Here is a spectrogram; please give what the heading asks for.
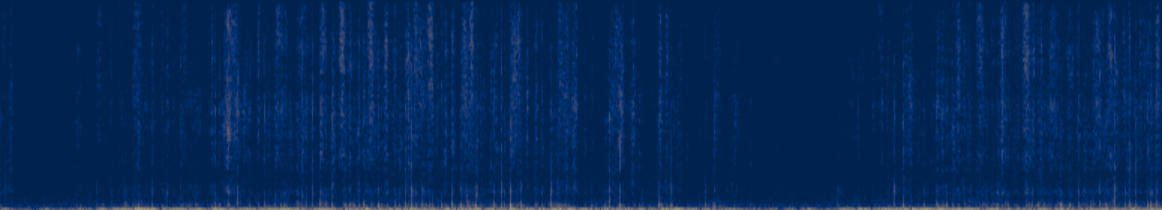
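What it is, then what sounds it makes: Sticky foam squishy toy. Long nails tap, press and scratch the sticky surface of a thick toast squishy toy, a brown sticky foam top over a white base of solid, soft foam, leaving dents. Dense sticky crackles, tearing-like peels and soft scratches sit over low, muffled thumps, easing briefly near the five-second mark before picking up again.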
